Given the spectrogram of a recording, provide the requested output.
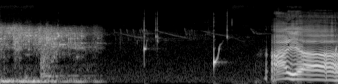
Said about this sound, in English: look, up there. There's a bunch of dripping paint.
